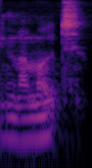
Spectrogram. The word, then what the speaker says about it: Mammoet: it this is Mammoth if we pronounce it in Dutch I guess it would be mamut but uh it's based on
